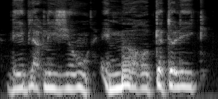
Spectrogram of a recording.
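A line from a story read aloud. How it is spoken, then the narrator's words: Shouting. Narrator (French): cria-t-il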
